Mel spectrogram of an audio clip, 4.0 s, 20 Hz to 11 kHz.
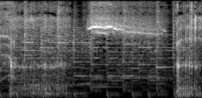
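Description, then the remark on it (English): A sleeping woman snores with rough, rumbling breaths in a loose rhythm, moderately quiet, during the WGN Radio Theater broadcast at 1:35 in the morning, with a faint steady background hum and no talking. “snoring over there.”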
